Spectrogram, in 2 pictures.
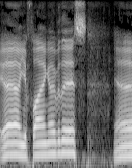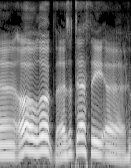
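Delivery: mock weary bored drone, high and very slow. Retelling a tour worker who hates his job: imitating a bored employee. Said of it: "really fucking hates his job and is like".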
